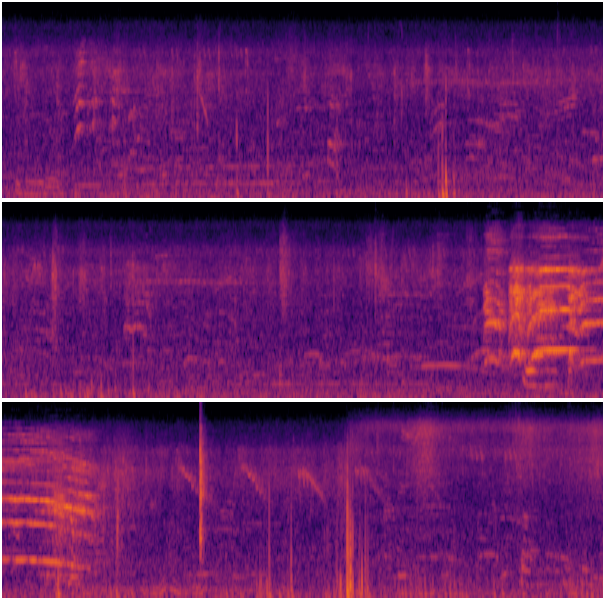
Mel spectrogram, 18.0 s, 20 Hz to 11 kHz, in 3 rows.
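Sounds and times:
rooster crowing: 10.8s - 13.0s.

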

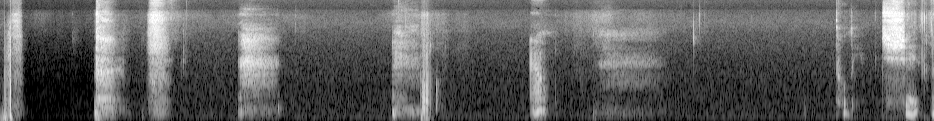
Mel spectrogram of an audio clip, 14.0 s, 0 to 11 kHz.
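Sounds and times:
person coughing: 1.4s - 2.6s, 5.9s - 6.6s.

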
